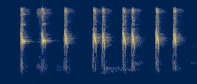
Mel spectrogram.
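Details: Greater green leafbird in full singing mode, showing off its imitations: clear, slightly downslurred chirps, some single and some in quick pairs, spaced irregularly over a quiet background.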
